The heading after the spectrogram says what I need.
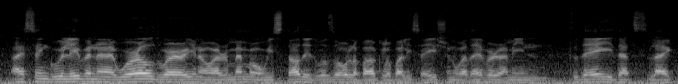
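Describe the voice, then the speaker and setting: A middle-aged man from Latin America answering interview questions in a relaxed, thoughtful way with frequent fillers. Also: lowish voice, a little fast, slight background noise. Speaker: interviewed alumnus, businessman. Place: apartment over city rooftops.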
